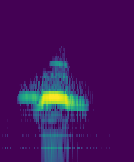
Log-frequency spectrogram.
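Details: Black-chinned fruit dove, while feeding a chick, giving one low, soft hoot that swells and then fades over under a second; the surroundings are otherwise quiet.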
